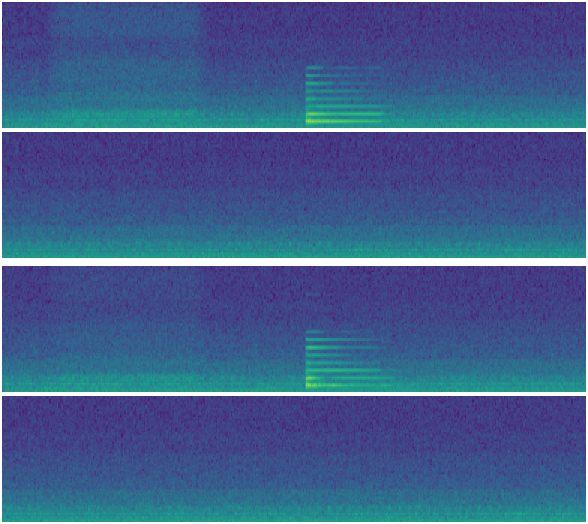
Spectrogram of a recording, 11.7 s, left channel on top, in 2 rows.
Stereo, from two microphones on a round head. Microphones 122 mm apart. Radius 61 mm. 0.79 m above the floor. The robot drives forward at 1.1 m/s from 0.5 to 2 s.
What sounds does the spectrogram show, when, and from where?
3.0 s a piano: 15° right (ahead or behind), 2.5 m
